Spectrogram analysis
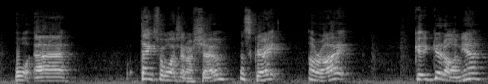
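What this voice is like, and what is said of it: Poor put-on New Zealand accent. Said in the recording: “let me see if I can do the New Zealand accent right ... terrible”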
